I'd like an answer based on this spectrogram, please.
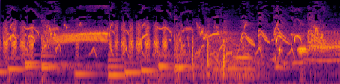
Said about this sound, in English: aren't the birds fun?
